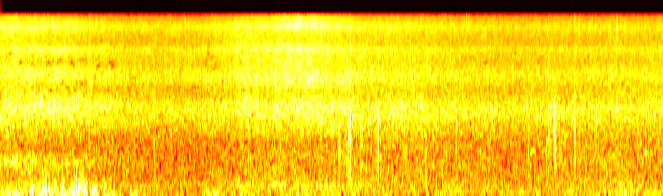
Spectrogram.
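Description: Storm wind gusting through trees, leaves and branches rustling in a steady rushing wash, with wind buffeting the microphone as a low rumble in the first second or so.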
